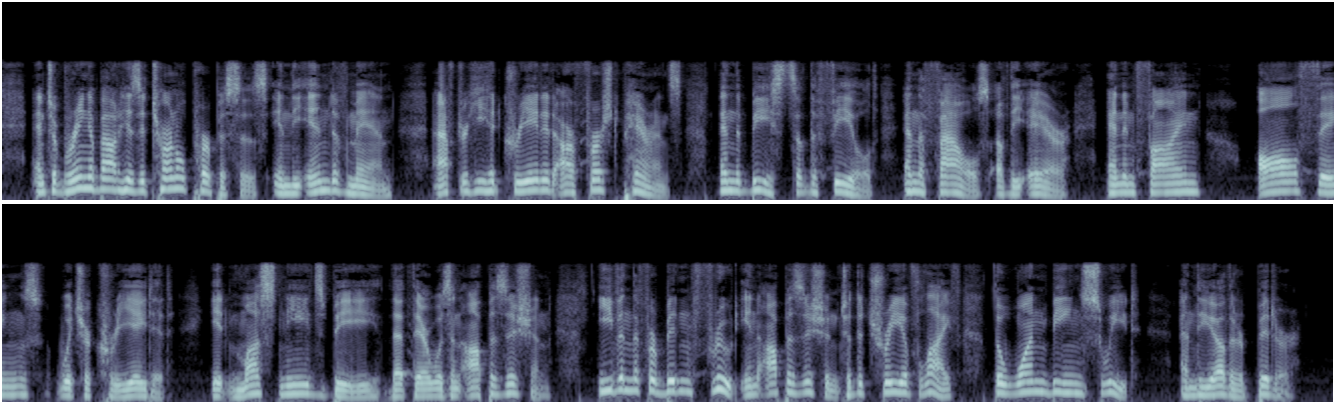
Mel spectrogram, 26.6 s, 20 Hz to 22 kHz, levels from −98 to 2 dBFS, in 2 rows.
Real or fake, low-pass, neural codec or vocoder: real; 7.2 kHz; none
